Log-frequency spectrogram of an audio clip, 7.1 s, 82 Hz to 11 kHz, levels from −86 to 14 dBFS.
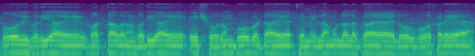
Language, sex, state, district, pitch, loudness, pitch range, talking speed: Punjabi, male, Punjab, Kapurthala, 105 Hz, -15 LUFS, 105-110 Hz, 185 wpm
